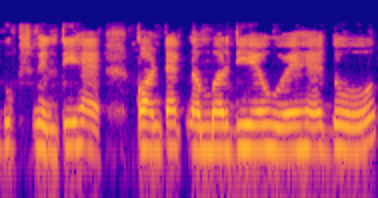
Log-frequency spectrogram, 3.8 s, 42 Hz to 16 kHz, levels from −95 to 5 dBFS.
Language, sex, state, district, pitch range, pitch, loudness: Hindi, male, Maharashtra, Nagpur, 185-195 Hz, 190 Hz, -15 LUFS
